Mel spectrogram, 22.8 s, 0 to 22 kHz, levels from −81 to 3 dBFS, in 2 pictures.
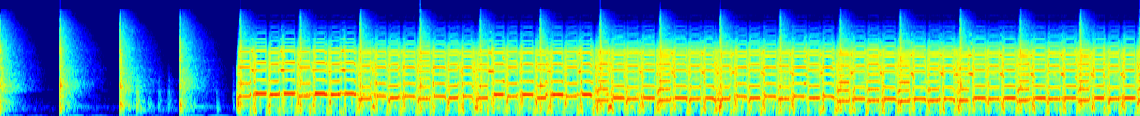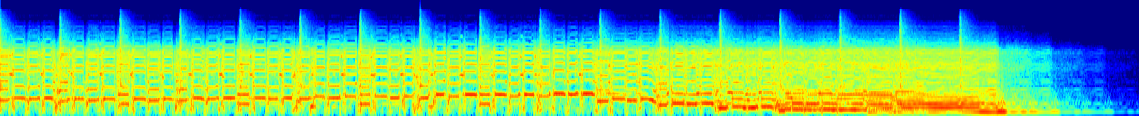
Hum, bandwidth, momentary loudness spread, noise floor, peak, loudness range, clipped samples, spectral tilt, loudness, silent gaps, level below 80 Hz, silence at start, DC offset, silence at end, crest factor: none; 16 kHz; 3 LU; -49 dBFS; 0 dBFS; 2 LU; under 0.1%; -4 dB/octave; -14 LUFS; none; -50 dBFS; 0 s; under 0.1%; 0.8 s; 16 dB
